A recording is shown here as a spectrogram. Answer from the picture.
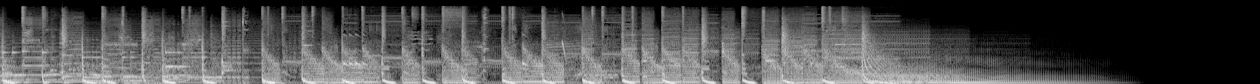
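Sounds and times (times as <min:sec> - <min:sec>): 
generic children's karaoke music: 0:00.0 - 0:09.0.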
